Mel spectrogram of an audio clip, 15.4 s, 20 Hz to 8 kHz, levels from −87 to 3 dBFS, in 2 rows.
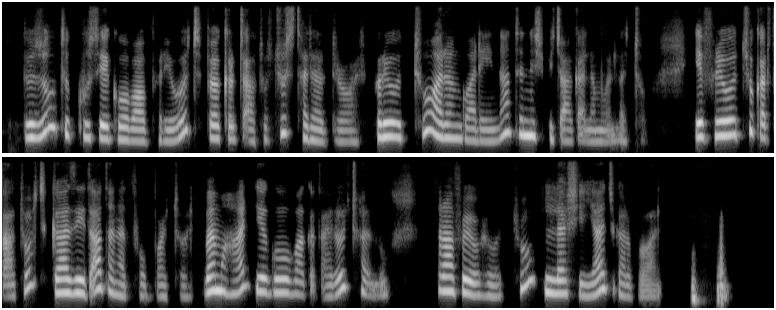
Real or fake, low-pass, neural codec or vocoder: fake; 7.2 kHz; codec, 24 kHz, 0.9 kbps, DualCodec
